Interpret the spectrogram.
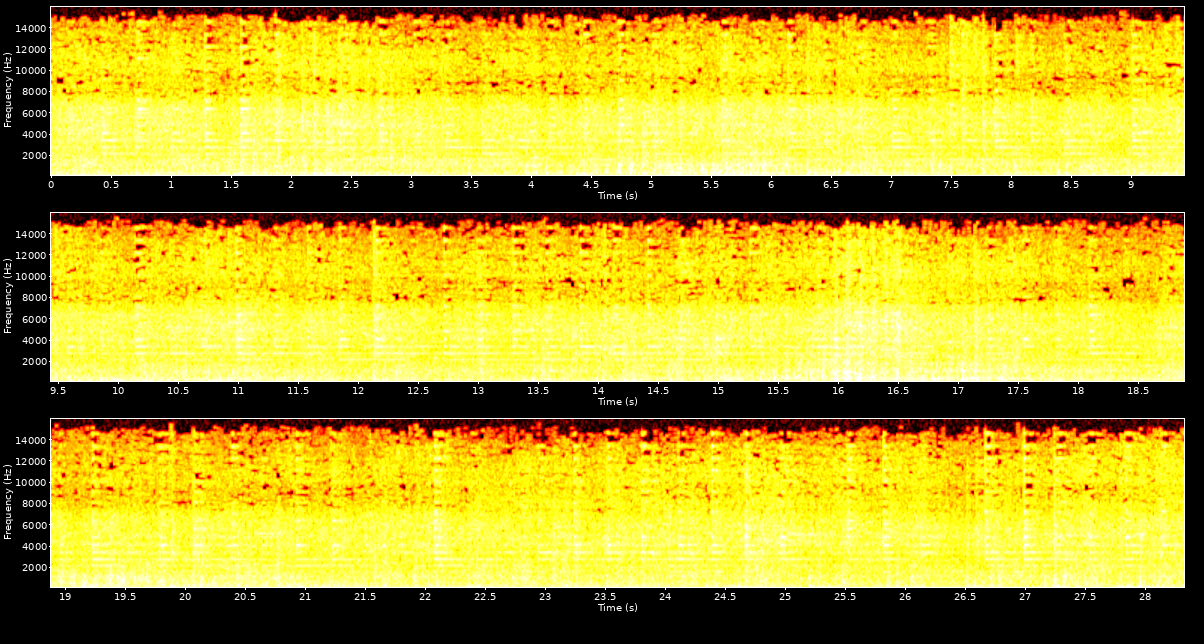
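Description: Freight train's cars rolling past on the rails: a steady low rumble that holds at an even level throughout.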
